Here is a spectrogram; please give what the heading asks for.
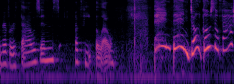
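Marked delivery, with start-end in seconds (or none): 3.1-4.7 very high, loud plea; frightened cry. A narrator's reading. Lindy to Ben on the swaying bridge, crying out. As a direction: cry after him in alarm. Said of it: "she cried".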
